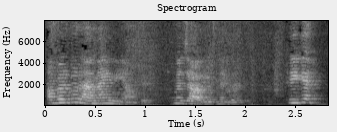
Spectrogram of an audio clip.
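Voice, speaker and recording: A woman's voice: high-pitched, sing-song, fast talker. A woman scolding her husband in a heated argument, repeating the same short question, recorded in a bedroom at home. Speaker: prank video creator. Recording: echoey room, far from mic, music behind.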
